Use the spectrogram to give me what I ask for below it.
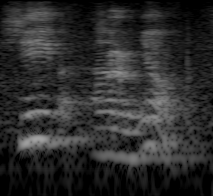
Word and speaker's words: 시바: 센 발음하면 안 돼요. 그냥 시바입니다. 그렇죠? 시바는요 사울의 손자이고 요나단의 아들 무비보셋의 종이었습니다.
